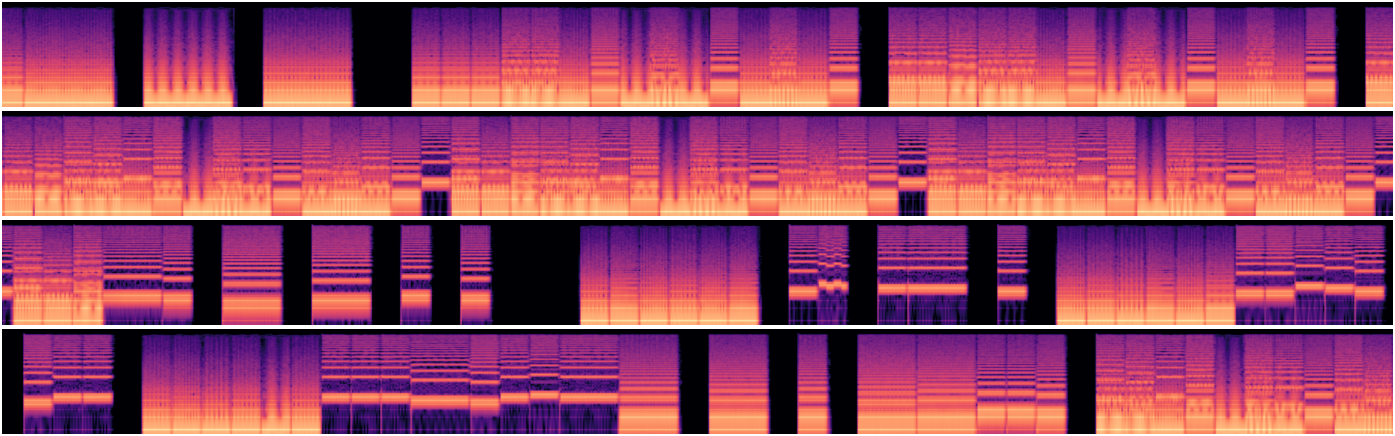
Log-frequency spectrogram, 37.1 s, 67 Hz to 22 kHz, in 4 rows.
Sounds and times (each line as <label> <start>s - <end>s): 8 bit music loop 3.3s - 21.8s
8 bit music loop 22.4s - 37.0s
